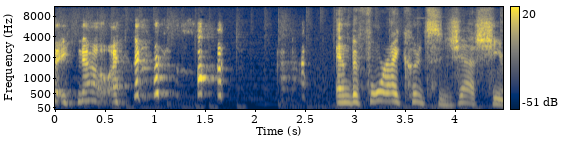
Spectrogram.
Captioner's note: laughs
